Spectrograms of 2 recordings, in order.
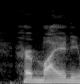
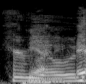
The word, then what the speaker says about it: Hermione: Until Goblet of Fire, I just read all the books in a row, and I thought that Hermione was pronounced Hermione for longer than I should have.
